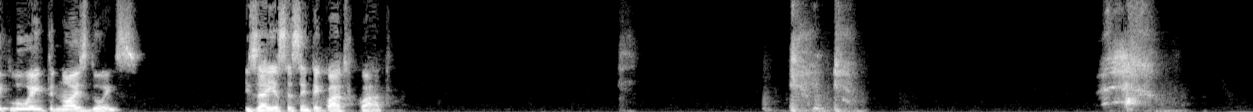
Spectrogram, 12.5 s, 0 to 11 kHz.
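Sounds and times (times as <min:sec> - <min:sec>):
speech: 0:00.0 - 0:01.4, 0:02.4 - 0:04.0
person sneezing: 0:11.0 - 0:11.7.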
